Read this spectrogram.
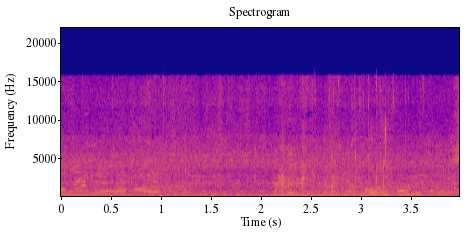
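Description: Water splashes loudly as someone jumps into a pool.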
